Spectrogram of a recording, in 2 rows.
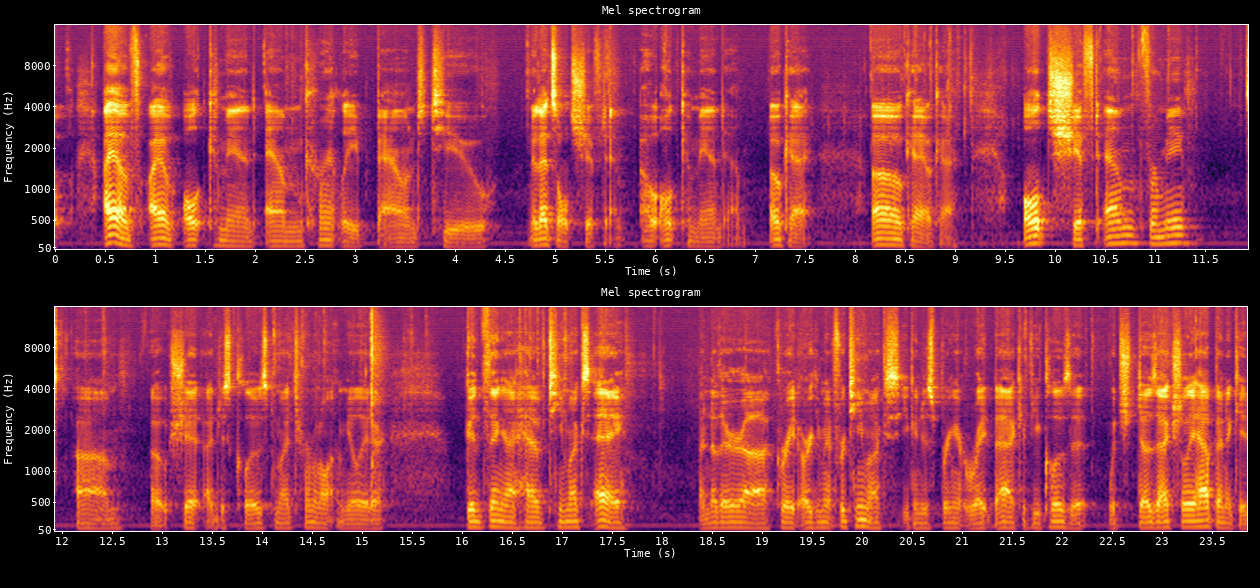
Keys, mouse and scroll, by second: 6.1 alt+super+m, 7.6 alt+super+i, 7.8 alt+super+i, 7.9 alt+super+i, 8.2 alt+super+m, 8.3 alt+super+m, 9.1 alt+super+i, 9.1 alt+super+i, 9.3 alt+super+i, 10.0 alt+super+m, 10.2 alt+super+m, 10.8 super+w, 11.2 super+w, 12.1 alt+a, 13.4 alt+a, 14.0 Escape, 14.2-15.1 typing, 16.3-17.5 typing, 20.3-22.8 typing.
